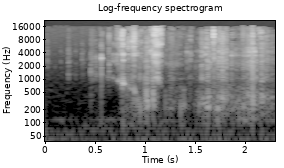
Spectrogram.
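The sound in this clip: Someone crunches and chews sweet and salty chips, producing many crisp, brittle crunches in an irregular rhythm at a faint level, with no talking.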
